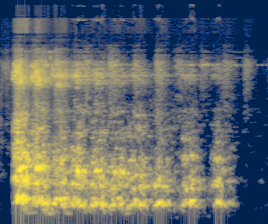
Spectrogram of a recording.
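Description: A pit bull barks repeatedly and close by, a loud run of deep woofs that tapers into a few spaced, shorter barks before stopping.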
